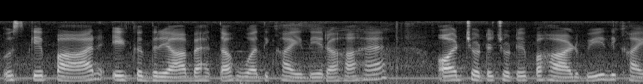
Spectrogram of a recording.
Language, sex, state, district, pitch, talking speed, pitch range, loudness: Hindi, female, Punjab, Pathankot, 190 Hz, 150 wpm, 175-205 Hz, -19 LUFS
